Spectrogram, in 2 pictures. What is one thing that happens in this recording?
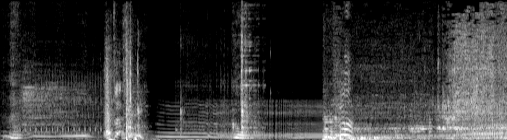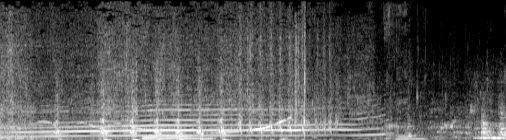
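A cartoon vampire sings and laughs.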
